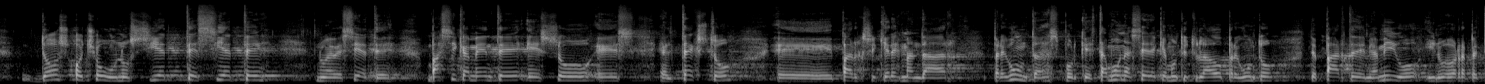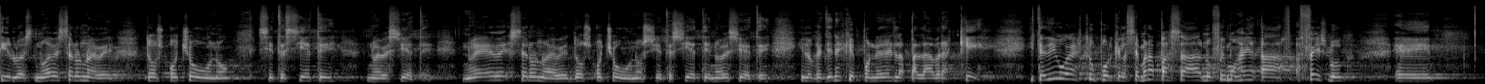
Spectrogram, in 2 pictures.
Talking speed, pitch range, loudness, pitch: 120 wpm, 160-210 Hz, -28 LUFS, 180 Hz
